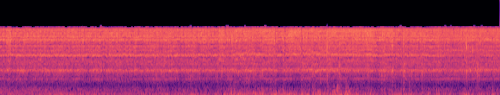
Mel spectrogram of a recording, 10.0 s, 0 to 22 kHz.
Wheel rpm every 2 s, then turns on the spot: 150, 150, 150, 160, 160.
none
